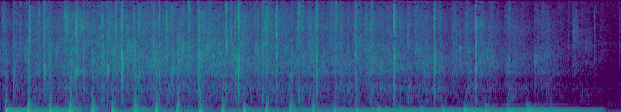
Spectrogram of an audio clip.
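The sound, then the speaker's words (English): An audience applauds with steady, fairly evenly spaced claps for about six seconds, tapering off toward the end over a low background hum. Nobody speaks. “And so, uh, uh, Let's, uh, let's give him a hand of applause, first of all.”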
